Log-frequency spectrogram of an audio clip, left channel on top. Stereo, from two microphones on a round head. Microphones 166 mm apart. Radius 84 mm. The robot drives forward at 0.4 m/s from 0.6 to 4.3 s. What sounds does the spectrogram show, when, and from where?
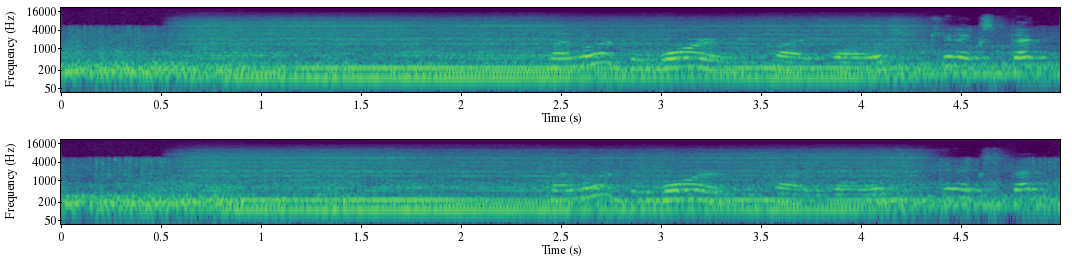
2.4 s a woman speaking: 60° left (ahead or behind), 2.5 m; by 5.0 s 75° left (ahead or behind), 2.5 m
